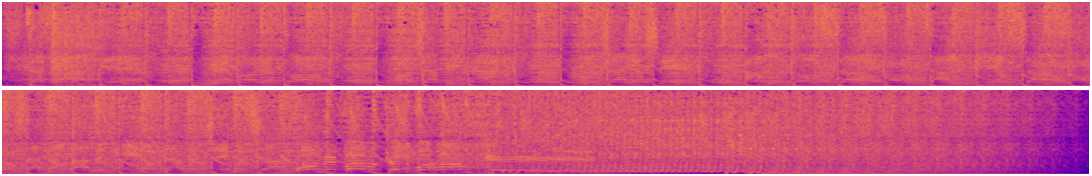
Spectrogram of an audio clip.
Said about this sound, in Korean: 자, 박명수 레디오쇼, 예, 아, 리믹스 파리로 함께 했습니다. 아, 만들어진 셋이 아니고요. DJ 찰스가 직접 이 자리에서 생으로, 예, 라이브를 이렇게 믹싱을 해줬는데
